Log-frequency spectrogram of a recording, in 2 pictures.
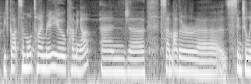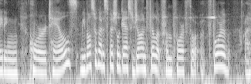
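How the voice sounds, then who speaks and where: Low-voiced woman hosting radio, noisy studio. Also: gravelly, a little mellow. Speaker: radio show host. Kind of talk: casual live radio presenting.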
